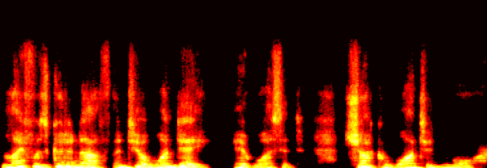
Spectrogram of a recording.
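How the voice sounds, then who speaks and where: A man reading as a wry, measured storybook narrator with a husky, rough-edged voice at a scripted table read. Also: medium pitch, very animated, full character voice.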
